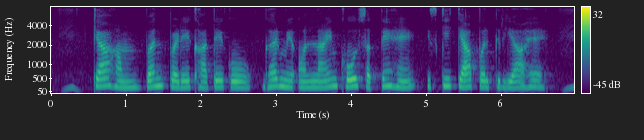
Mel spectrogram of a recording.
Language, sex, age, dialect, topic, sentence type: Hindi, female, 25-30, Garhwali, banking, question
